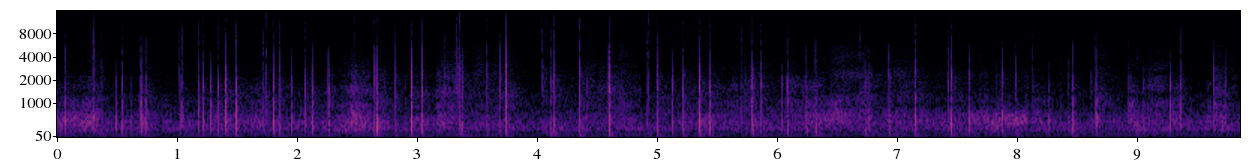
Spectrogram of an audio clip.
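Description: Long purple fingernails rapidly tap a pink paperboard notebook case lying flat with paper inside. Quick, dry, sharp clicks with bright edges follow one another over a soft, papery rustling bed, each tap dying away instantly with no ring.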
